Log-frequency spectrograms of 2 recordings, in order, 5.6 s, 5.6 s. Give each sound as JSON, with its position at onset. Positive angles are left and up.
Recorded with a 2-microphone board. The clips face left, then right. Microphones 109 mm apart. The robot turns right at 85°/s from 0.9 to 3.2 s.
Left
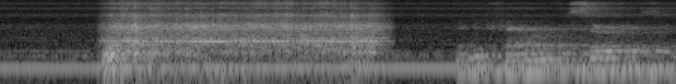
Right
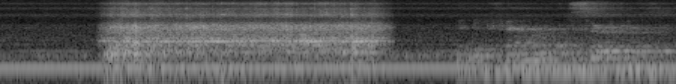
{"t": 0.8, "sound": "a whoosh", "side_deg": 35, "distance_m": 1.9}
{"t": 3.8, "sound": "a man speaking", "side_deg": 10, "distance_m": 1.8}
